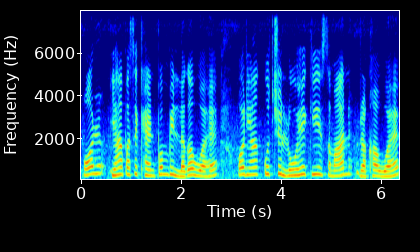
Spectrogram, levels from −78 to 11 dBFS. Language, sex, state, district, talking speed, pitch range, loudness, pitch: Hindi, female, Madhya Pradesh, Katni, 170 wpm, 270-330 Hz, -13 LUFS, 305 Hz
